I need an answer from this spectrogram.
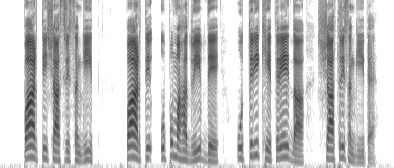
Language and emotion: Dogri, neutral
